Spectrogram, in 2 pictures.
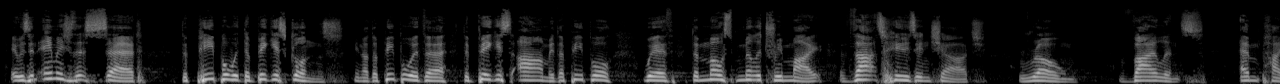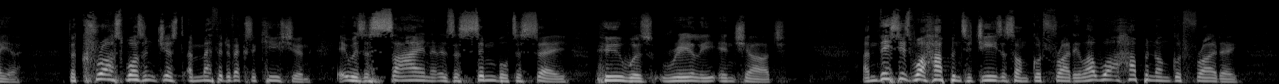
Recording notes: Recorded live at Life Church on Friday 30th March 2018.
